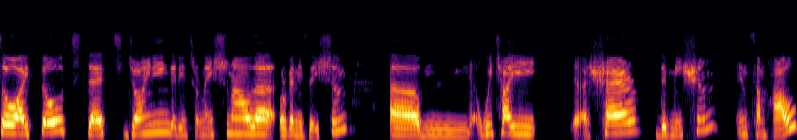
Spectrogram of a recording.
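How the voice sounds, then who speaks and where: A woman with an Italian accent, a fairly high pitch, lively intonation and a very slow pace. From Italy, Milan. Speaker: intercultural trainer. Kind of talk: interview. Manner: hesitant, many fillers.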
